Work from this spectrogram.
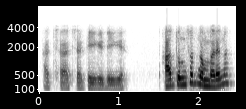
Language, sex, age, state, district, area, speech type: Marathi, male, 30-45, Maharashtra, Nanded, rural, conversation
